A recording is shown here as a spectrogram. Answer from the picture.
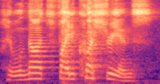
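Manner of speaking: high, loud angry cry; bare your teeth and shout the refusal. Acted. Twilight refusing to fight the rebels, angry shout. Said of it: "Twilight bared her teeth".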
